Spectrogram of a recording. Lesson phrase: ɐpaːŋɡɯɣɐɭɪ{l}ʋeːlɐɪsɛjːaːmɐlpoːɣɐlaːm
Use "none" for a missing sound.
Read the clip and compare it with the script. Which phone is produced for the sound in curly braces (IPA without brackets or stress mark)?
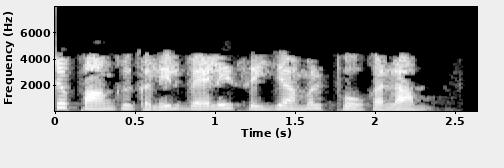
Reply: l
